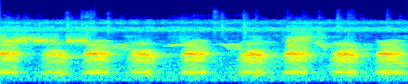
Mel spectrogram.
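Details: Frog calling steadily: about nine short, harsh, buzzy croaks, each roughly a third of a second long, repeated about twice a second with even gaps, over a faint constant high hiss.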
